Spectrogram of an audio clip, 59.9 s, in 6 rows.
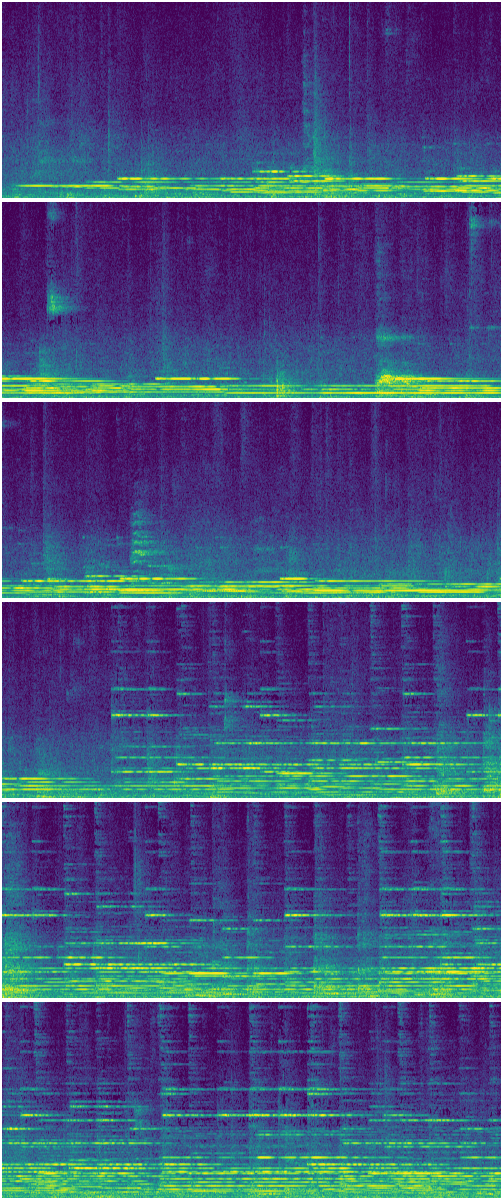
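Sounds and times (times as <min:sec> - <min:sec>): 
handbells: 0:00.0 - 0:59.8.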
